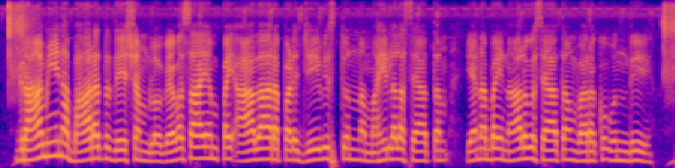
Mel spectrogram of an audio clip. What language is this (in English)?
Telugu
